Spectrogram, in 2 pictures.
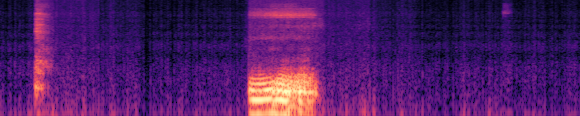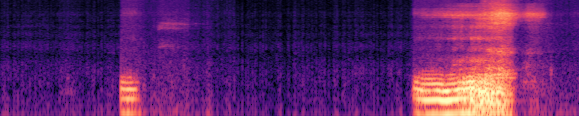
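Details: Loud rattling snores on each breath, roughly every five to six seconds, with quiet pauses between; heavy snoring.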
